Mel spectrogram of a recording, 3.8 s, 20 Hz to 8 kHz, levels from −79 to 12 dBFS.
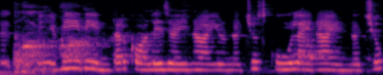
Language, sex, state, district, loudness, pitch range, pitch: Telugu, female, Telangana, Nalgonda, -24 LUFS, 240-270 Hz, 250 Hz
